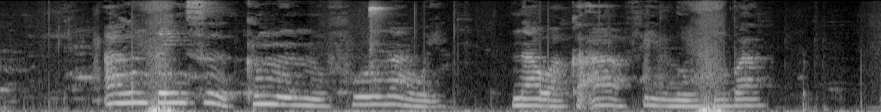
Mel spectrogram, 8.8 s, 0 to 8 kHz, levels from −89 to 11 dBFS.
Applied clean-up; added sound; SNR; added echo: none; Hiss + Tambourine; 3 dB; none.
